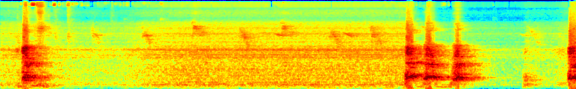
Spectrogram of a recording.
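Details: Angry dog barking loudly: one sharp bark, a long pause of faint background noise, then a rapid burst of three or four harsh barks and a final yelp.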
